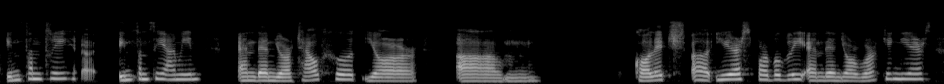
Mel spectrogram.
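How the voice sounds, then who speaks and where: A woman from Indonesia lectures in a webinar, her voice sitting a little low and speaking in a loose, conversational way with many hesitant fillers. The sound comes through a computer mic on a video call, dry and close with a dull, lo-fi tone. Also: a little mellow, dry recording.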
